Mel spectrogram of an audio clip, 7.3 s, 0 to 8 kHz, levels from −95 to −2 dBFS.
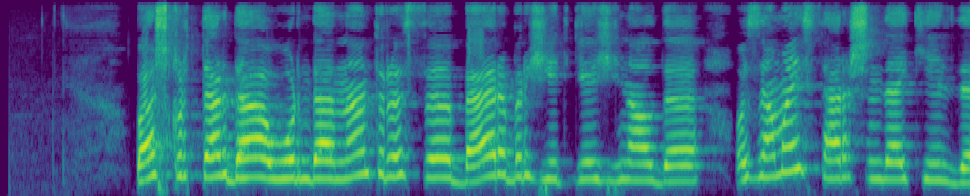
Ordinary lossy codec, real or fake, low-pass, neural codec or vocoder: none; real; 7.2 kHz; none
